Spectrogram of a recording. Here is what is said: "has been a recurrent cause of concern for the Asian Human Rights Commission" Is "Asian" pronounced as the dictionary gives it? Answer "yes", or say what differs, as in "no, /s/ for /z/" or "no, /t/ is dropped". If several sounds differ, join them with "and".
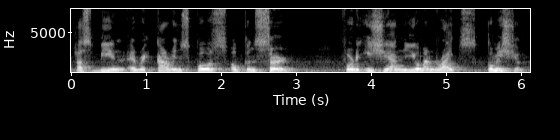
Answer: no, /ʃ/ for /ʒ/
